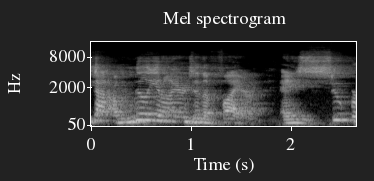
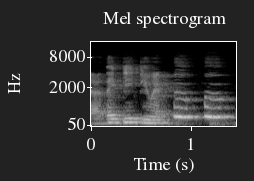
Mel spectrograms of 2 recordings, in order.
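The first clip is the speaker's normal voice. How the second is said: ordinary talk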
